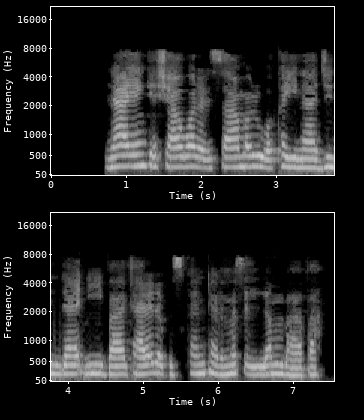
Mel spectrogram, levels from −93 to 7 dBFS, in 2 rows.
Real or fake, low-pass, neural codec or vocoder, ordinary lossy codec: fake; 19.8 kHz; vocoder, 44.1 kHz, 128 mel bands, Pupu-Vocoder; AAC, 24 kbps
